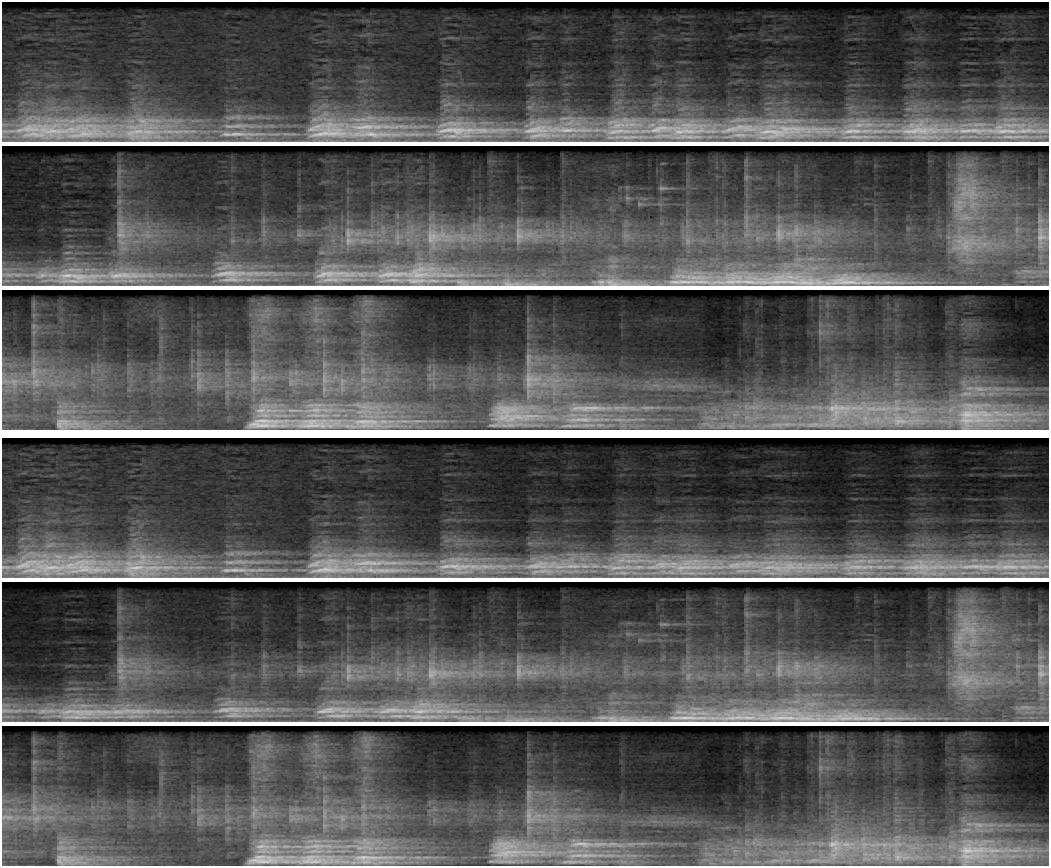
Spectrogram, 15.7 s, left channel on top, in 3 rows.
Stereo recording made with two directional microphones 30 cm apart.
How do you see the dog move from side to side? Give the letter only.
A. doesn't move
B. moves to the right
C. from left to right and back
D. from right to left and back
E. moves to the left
D.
